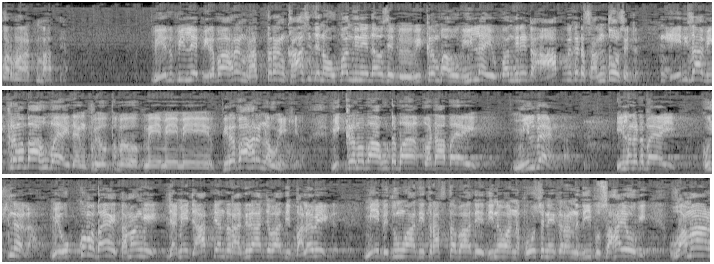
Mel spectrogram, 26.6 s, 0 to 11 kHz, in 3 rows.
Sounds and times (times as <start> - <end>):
Male speech, man speaking: 0.0 - 0.8, 1.9 - 16.0, 16.6 - 26.6
Narration, monologue: 0.0 - 26.6.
